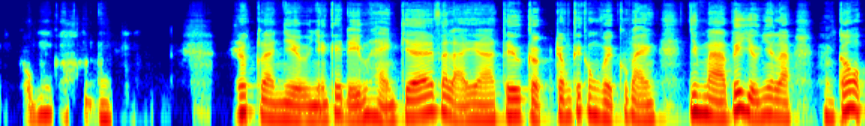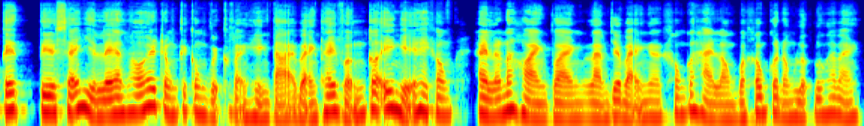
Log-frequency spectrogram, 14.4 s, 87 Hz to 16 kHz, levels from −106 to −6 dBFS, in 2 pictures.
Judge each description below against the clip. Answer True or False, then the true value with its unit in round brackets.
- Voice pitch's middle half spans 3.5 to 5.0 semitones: True (4.7 semitones)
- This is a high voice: False (135 Hz)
